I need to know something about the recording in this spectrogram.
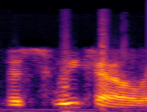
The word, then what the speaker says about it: Bisuito: It's pronounced Bisuito. It's Sicilian.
